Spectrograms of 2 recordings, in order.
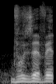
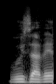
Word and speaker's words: vous avez: Because vous ends in S, we have a liaison between vous and avez.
